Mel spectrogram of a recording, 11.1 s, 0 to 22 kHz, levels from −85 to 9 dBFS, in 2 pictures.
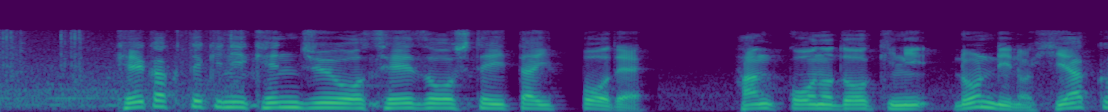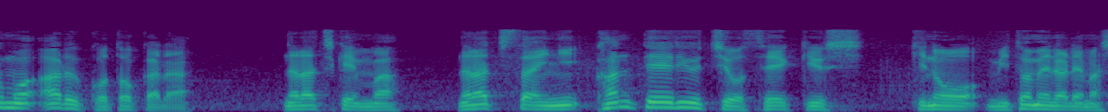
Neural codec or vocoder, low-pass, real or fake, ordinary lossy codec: none; 7.2 kHz; real; MP3, 64 kbps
